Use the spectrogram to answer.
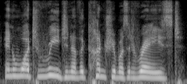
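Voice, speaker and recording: Man voicing a theatrical woman zealot, pitched up. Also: a little slow, dry recording, clean studio sound, lightly acted. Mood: accusing, commanding. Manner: theatrical, accusing, declamatory. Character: solemn, menacing woman zealot preaching to followers. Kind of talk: audiobook character acting.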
